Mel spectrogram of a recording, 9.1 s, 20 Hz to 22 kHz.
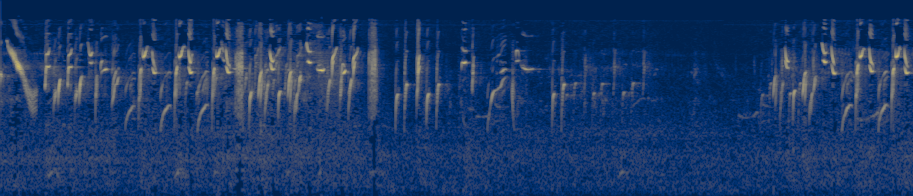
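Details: Goldfinch song from 16 March 2014, a long lively stream of quick chattering and tinkling notes with nasal twangs, thinning to scattered chirps before a fresh burst.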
